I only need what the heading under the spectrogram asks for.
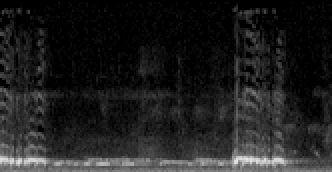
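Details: Zebra dove song meant to stimulate other doves to sing: a rolling coo phrase, a soft steady hum, then a louder burst of quick pulsed notes.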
